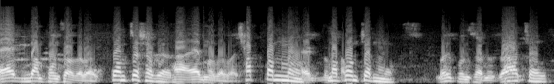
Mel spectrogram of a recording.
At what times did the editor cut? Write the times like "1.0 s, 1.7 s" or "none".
2.0 s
